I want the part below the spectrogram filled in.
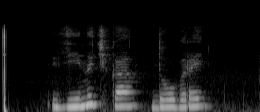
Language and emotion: Russian, positive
